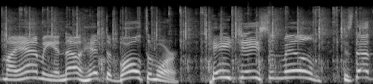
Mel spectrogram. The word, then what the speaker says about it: Baltimore: Do you remember how he pronounced Baltimore? No. Baltimore. Baltimore. Is that how they say it if you live there? I think if you're a Baltimorean, you pronounce it Baltimore.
